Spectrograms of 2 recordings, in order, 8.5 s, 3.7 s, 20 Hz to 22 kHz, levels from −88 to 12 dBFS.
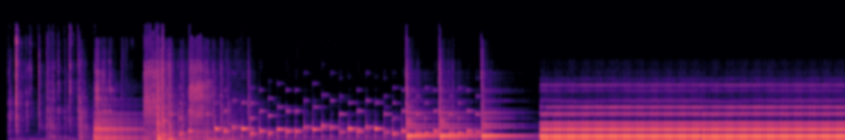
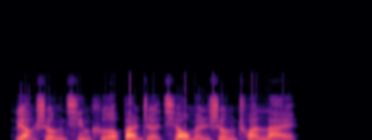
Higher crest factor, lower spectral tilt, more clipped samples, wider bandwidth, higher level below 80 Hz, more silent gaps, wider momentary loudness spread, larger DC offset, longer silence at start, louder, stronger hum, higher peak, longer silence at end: second, 14 dB vs 20 dB; about the same, -2.5 dB/octave vs -2.5 dB/octave; neither; first, 17 kHz vs 11 kHz; about the same, -58 dBFS vs -62 dBFS; neither; first, 13 LU vs 10 LU; second, under 0.1% vs 0.4%; about the same, 0.15 s vs 0.15 s; about the same, -20 LUFS vs -21 LUFS; neither; second, -6 dBFS vs -2 dBFS; second, 0 s vs 0.8 s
